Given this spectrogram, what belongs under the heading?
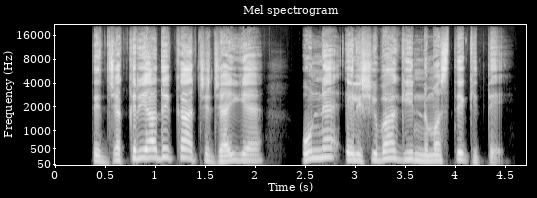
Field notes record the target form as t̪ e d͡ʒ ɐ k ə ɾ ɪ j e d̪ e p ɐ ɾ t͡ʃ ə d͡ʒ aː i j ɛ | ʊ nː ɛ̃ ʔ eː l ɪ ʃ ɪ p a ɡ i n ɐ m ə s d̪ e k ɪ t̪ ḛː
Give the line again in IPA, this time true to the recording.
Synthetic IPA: t̪ e d͡ʒ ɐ k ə ɾ ɪ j a d̪ e k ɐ ɾ t͡ʃ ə d͡ʒ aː i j ɛ | ʊ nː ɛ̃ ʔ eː l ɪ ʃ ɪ b a ɡ i n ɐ m ə s t̪ e k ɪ t̪ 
